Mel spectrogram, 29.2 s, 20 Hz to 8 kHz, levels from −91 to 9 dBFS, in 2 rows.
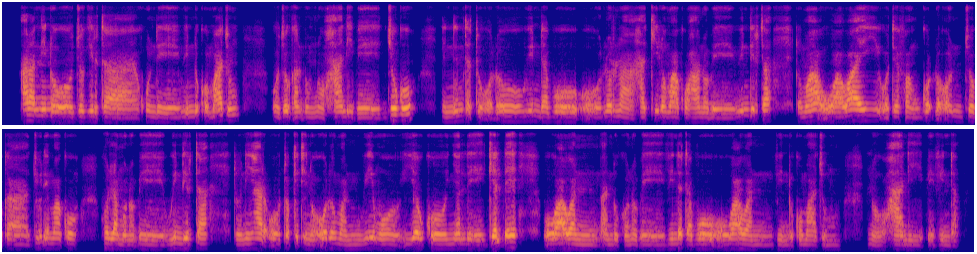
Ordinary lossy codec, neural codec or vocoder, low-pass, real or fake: none; vocoder, 44.1 kHz, 128 mel bands, Pupu-Vocoder; 7.2 kHz; fake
